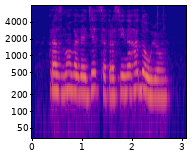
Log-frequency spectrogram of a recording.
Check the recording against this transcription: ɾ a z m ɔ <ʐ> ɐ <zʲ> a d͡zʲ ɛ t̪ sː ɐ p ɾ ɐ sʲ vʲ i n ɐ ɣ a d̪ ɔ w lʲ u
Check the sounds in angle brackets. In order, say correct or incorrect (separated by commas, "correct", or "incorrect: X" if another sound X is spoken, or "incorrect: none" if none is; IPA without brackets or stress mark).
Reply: incorrect: v, incorrect: vʲ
